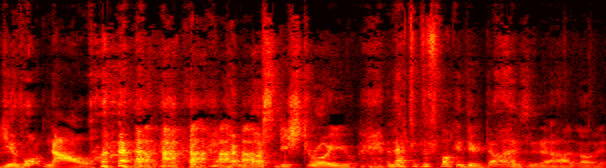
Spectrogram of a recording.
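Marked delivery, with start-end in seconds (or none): 0.0-3.6 put-on thick Russian accent, broken English. Imitating a fighter taunting his opponent: imitating thick Russian accent, broken English. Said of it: "his broken English and the thick Russian accent".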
